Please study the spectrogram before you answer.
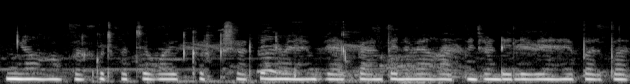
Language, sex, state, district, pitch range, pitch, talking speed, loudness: Hindi, female, Maharashtra, Mumbai Suburban, 235-245 Hz, 240 Hz, 230 wpm, -15 LUFS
